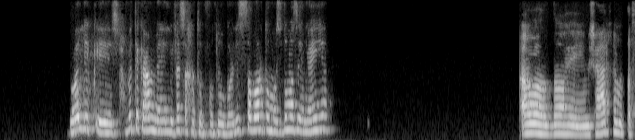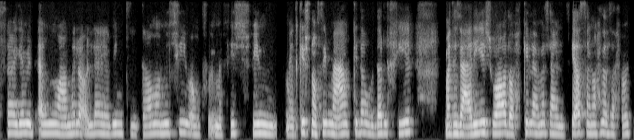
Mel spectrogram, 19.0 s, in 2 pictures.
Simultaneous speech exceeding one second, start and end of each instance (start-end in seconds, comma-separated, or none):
none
